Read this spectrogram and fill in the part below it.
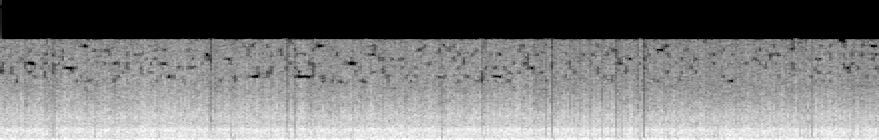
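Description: Heavy surf crashes and roars against a pier.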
